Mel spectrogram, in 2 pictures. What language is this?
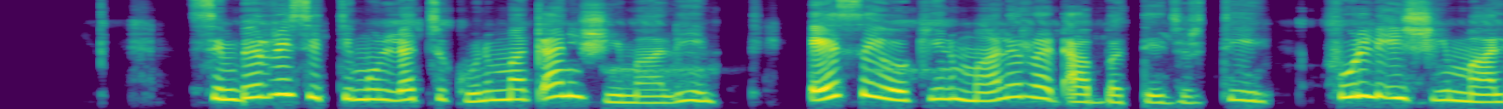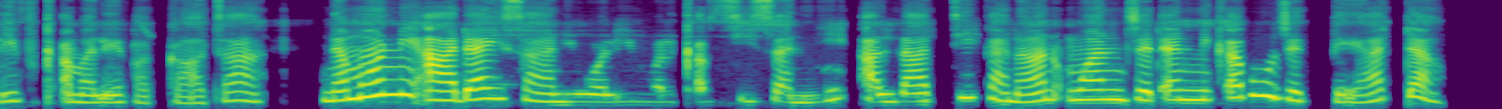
Oromo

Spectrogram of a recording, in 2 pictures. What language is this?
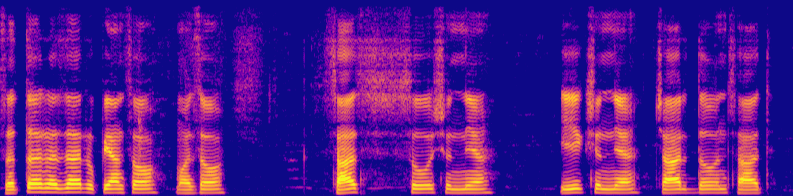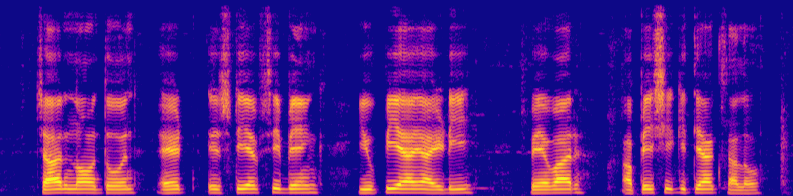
Konkani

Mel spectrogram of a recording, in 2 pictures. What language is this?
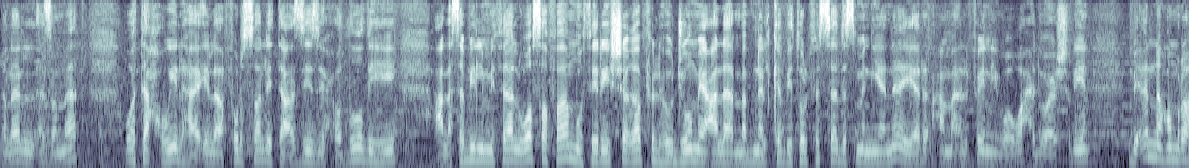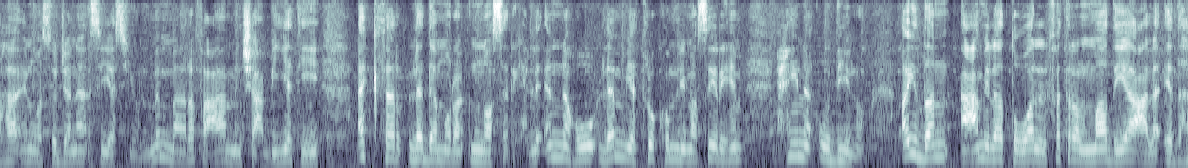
Arabic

